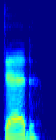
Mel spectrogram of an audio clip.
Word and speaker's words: Dehd: Dead. Dead is a band, and you know, it sounds like The Grateful Dead, but it's just Dead, D-E-H-D is how it's spelled.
